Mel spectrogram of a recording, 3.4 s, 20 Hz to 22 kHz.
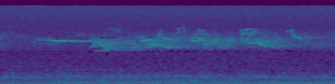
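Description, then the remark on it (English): Short, sharp calls repeat irregularly from two birds calling rather than singing, fairly quiet over a steady low outdoor rumble, at 4:48. No one speaks. “There are definitely two in here calling, but no singing.”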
